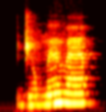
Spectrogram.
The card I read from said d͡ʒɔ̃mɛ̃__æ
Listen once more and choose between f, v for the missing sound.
v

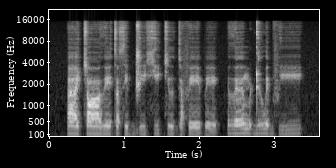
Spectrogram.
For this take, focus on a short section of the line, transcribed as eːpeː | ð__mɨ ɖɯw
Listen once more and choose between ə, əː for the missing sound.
əː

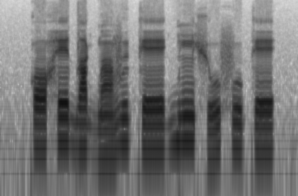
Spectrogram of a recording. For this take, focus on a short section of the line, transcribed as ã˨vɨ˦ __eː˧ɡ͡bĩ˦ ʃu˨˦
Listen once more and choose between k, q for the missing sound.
k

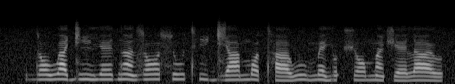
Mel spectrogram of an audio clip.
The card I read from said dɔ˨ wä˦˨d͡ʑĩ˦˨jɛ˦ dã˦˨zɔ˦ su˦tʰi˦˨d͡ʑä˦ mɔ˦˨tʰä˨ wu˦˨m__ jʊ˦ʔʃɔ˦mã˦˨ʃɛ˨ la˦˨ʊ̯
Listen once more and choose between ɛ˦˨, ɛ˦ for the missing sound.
ɛ˦˨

